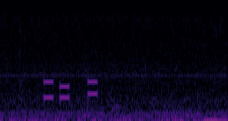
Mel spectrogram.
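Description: Three quick touch-tone beeps from a phone keypad being dialed, each a short dual-pitched tone, over a quiet low background hum with no one speaking.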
